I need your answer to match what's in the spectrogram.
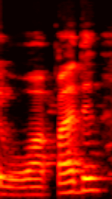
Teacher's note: واو ہونٹ گول کرتے ہوئے، قاف پر ہے، دال پہ کلکلا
